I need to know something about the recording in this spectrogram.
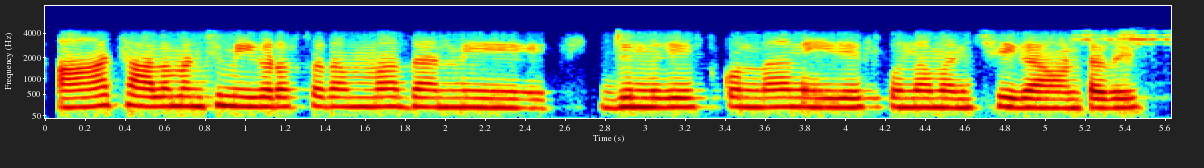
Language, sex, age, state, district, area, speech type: Telugu, female, 18-30, Telangana, Siddipet, urban, conversation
